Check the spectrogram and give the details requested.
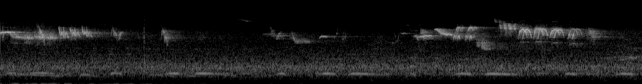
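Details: Birds sing along a nature trail at sunrise: a bright rapid trilled burst opens, followed by sparse chirps, a soft low repeated note, and another loud high trill.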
